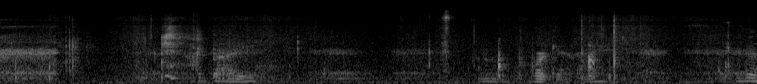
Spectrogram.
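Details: Infant aged 3 months 1 week with a cold, asleep in a bouncy seat with arms swaddled during a 2.5-hour nap; soft, noisy, congested-sounding sleep breathing with whistly tones and small clicks: infant snoring.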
